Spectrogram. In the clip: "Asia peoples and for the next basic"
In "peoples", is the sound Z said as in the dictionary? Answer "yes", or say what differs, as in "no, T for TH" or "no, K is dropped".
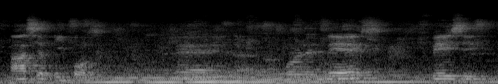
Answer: no, Z is dropped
